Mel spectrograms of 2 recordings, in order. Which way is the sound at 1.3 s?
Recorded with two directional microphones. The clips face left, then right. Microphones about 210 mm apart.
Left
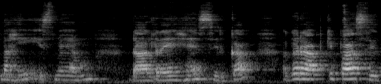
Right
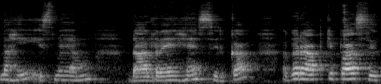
55° right (ahead or behind).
